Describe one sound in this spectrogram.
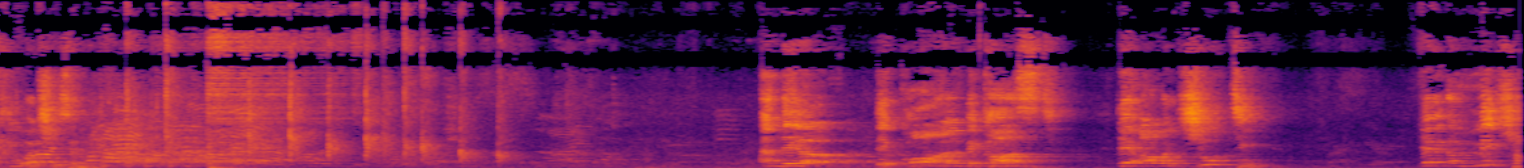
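A man speaks with animation into a microphone over loudspeakers, echoing in a room.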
